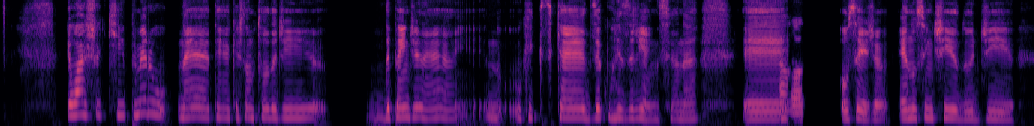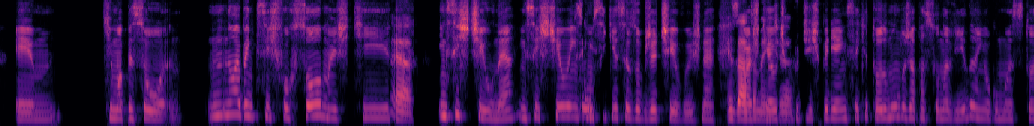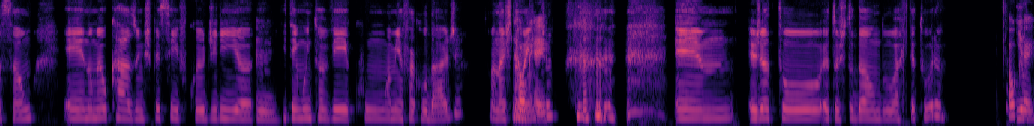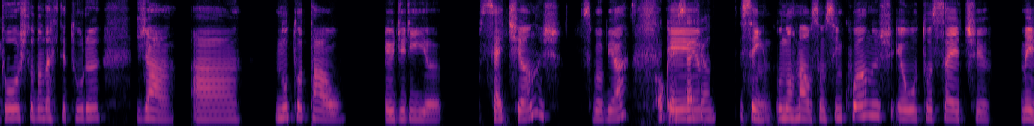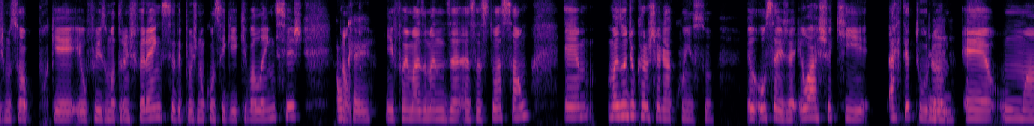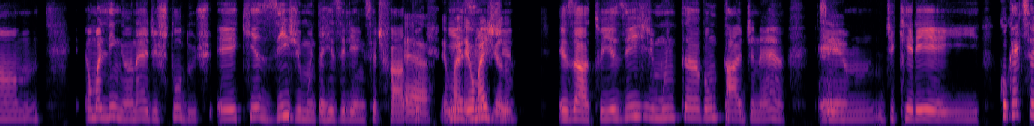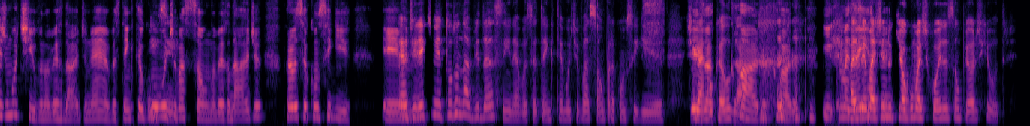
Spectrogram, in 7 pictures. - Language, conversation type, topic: Portuguese, unstructured, O que significa, para você, ser resiliente?
- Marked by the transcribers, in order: chuckle; laugh; laugh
